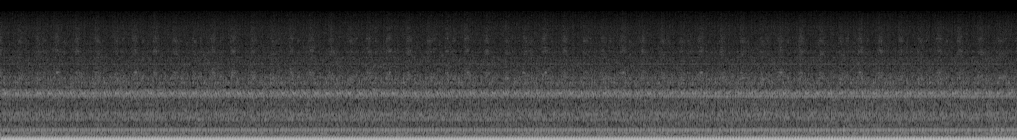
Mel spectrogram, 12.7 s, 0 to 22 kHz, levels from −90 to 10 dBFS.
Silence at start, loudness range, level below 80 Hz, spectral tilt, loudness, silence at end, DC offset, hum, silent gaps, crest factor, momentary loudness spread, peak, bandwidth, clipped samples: 0 s; 0 LU; -24 dBFS; -6 dB/octave; -31 LUFS; 0 s; under 0.1%; none; none; 8 dB; 0 LU; -16 dBFS; 9.8 kHz; under 0.1%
